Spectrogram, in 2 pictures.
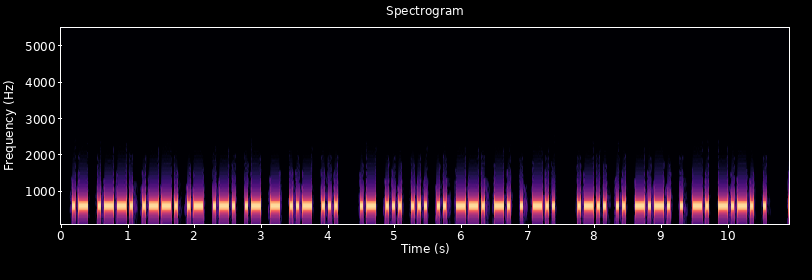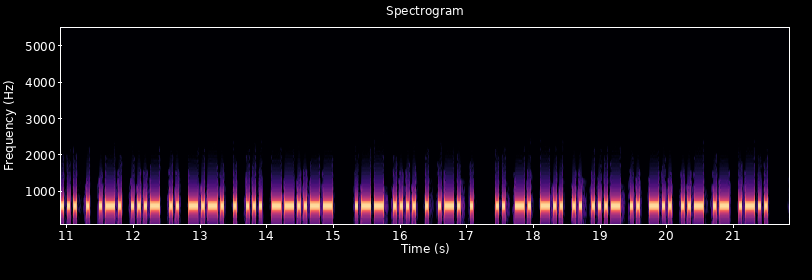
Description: Morse code, heard as a keyed tone, about 25 wpm, 600 Hz. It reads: APPARATUS ASSIGNED LICENCE SERVICES, WHERE INDIVIDUAL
